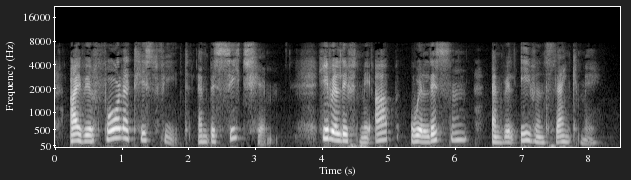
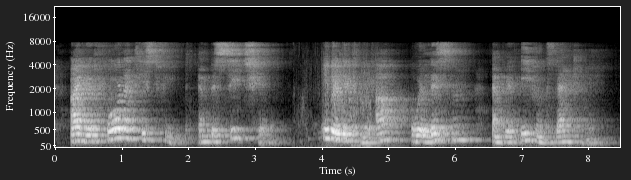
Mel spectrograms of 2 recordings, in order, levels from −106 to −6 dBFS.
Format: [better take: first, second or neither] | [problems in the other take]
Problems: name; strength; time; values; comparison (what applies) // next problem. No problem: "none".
first | noise reduction (neural separator model SepFormer DNS4)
